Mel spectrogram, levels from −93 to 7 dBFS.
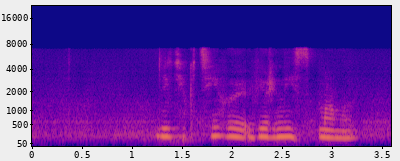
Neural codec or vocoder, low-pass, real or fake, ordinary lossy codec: codec, 16 kHz, 1 kbps, X-Codec, WavLM features, trained on Multilingual LibriSpeech; 7.2 kHz; fake; none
